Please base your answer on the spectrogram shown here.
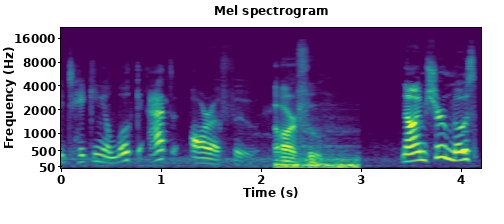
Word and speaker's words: Arefu: So if my Romanian pronunciation is okay, the proper pronunciation would be Arefu.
